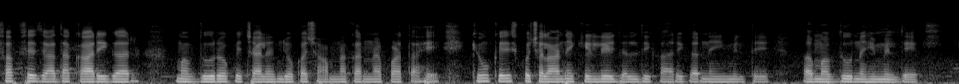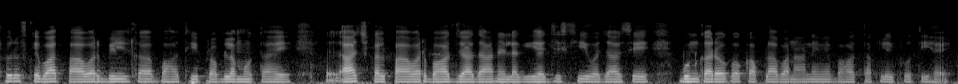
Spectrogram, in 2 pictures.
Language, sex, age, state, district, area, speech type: Urdu, male, 18-30, Maharashtra, Nashik, urban, spontaneous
